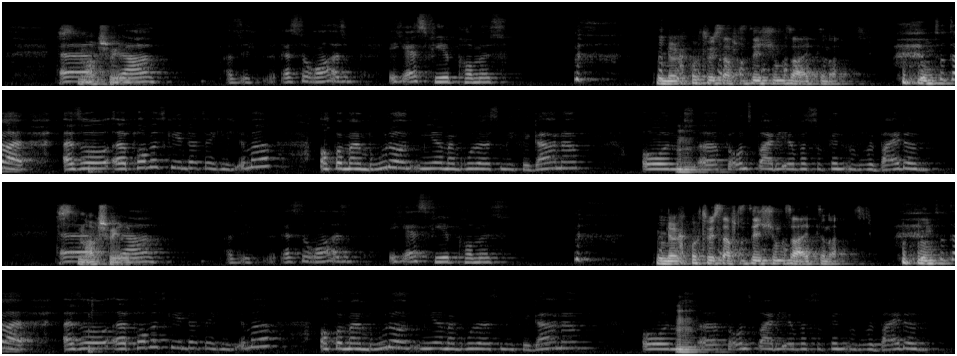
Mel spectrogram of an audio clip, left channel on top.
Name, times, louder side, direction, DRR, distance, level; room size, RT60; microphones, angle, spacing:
voice 1, 0.0-1.6 2.2-5.1 5.7-6.2 6.6-6.7 8.9-18.8, left 3 dB, 25° left, 6 dB, 0.4 m, -36 dB
voice 2, 0.5-1.3 6.5-8.4 9.0-9.3 16.3-16.5, right 2 dB, 55° right, 10 dB, 0.8 m, -27 dB
15.0 x 5.9 x 5.9 m, 0.72 s
head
